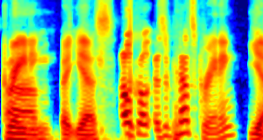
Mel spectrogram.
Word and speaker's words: Groening: Yeah, Matt Groening's Groening, but yes. Oh, is it pronounced Groening?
